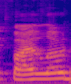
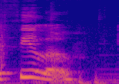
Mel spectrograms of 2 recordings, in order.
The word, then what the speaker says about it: phyllo: So fun fact, we say phyllo dough in the USA. Greek people say phyllo.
